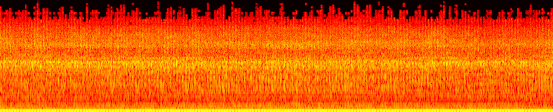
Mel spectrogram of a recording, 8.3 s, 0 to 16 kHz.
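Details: Toyota 1ZZ-FE engine at steady idle: regular light tapping roughly three per second over the engine note; knock of unknown origin.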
